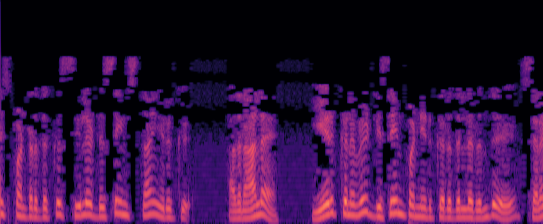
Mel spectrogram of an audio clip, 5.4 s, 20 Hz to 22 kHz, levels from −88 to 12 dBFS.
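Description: From start to finish the speech carries a DECT cordless phone buzz: a thin, steady rasp at 100 Hz, sitting roughly 35 dB below the speech. A nearby handset or base station transmitting a radio burst every 10 ms gets rectified in the audio circuit, so the pulses become sound. Unlike mains hum, which is a rounder, smoother tone at 50 or 60 Hz, this one is pulse-like and bright, with a dense ladder of harmonics spaced 100 Hz apart.

Also running through the whole clip, the speech sounds watery and swirly, and nothing is present above 7.7 kHz. The likely cause is MP3 compression at a very low bitrate, which fits something near 16 kbps. Starved of bits, the encoder cut the treble at a fixed point and dropped weak spectral lines that flicker in and out between frames, which smears consonant onsets. A plain low-pass filter would only sound dull. The shimmering, bubbling artefacts mark this as codec damage, and here that damage is heavy.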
